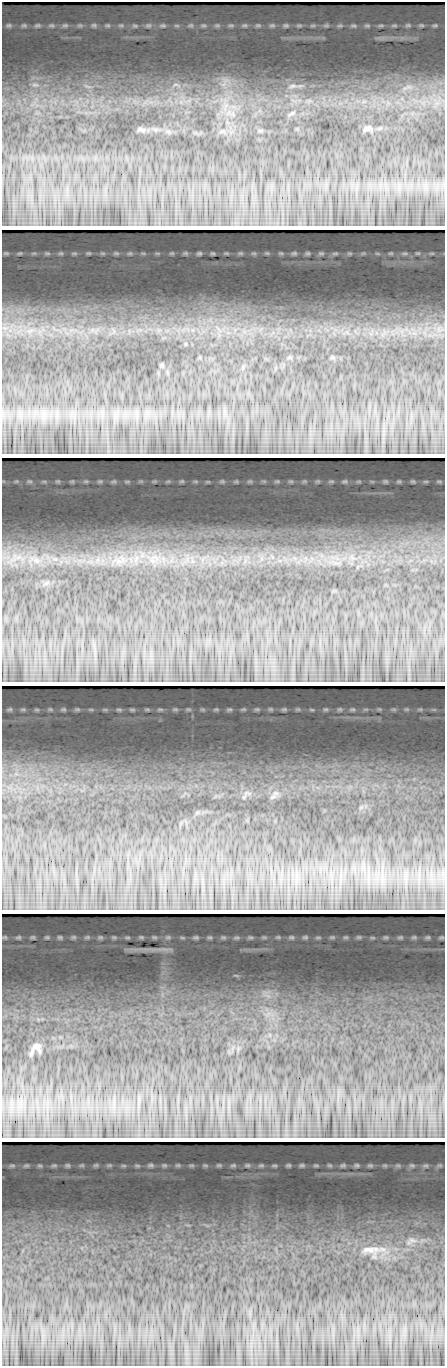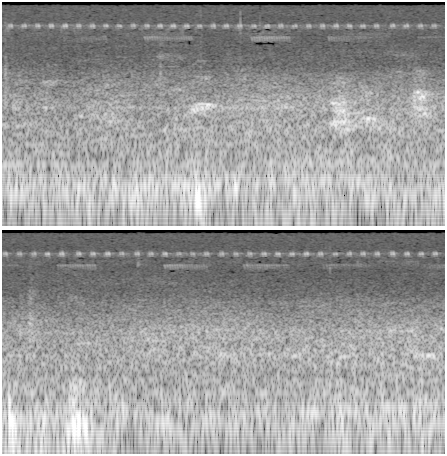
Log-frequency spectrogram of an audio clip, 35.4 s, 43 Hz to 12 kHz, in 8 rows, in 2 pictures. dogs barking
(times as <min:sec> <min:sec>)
0:00.2 0:04.3, 0:05.9 0:08.0, 0:15.0 0:17.1, 0:18.0 0:18.6, 0:20.0 0:20.6, 0:25.7 0:26.5, 0:29.8 0:31.0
